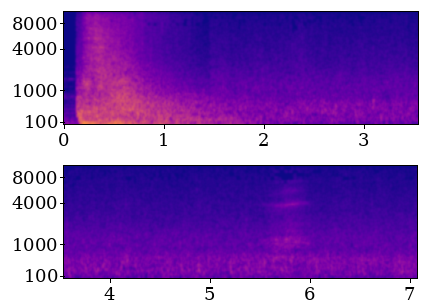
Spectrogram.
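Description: A sudden loud crash right at the start that dies away over about a second and a half, then a steady faint rushing of water.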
